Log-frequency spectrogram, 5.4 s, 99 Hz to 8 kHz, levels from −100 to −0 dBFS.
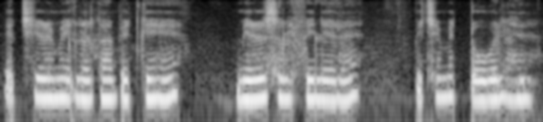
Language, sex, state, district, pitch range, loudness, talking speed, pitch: Hindi, female, Arunachal Pradesh, Papum Pare, 225-240 Hz, -13 LUFS, 175 wpm, 230 Hz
